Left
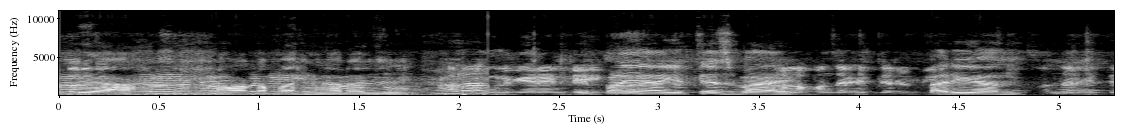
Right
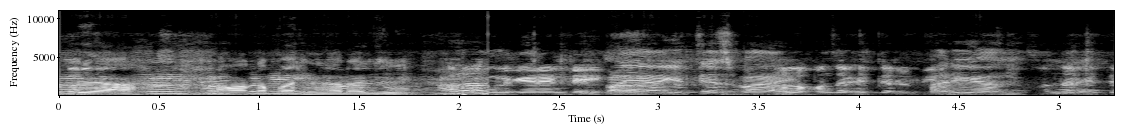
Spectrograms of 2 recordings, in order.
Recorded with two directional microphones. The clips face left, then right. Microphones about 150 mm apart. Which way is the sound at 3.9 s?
90° left.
